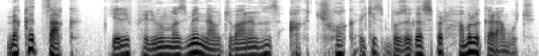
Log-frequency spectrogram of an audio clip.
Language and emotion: Kashmiri, angry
